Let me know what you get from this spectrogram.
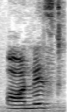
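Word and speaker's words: honest: जब हम लोग इस वर्ड को उच्चारित करते हैं, प्रोनाउंस करते हैं, तब हम लोग इसे ऑनेस्ट कहते हैं।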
